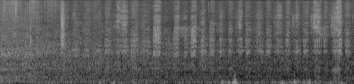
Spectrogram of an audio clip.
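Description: Staffordshire bull terrier panting, faint, quick and even: a dog tired out from a walk.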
